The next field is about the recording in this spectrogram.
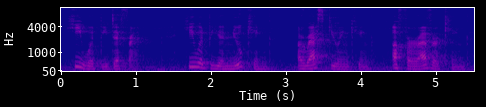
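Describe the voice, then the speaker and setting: A woman reading a children's story aloud in an expressive, emphatic storytelling manner. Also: very deep voice, moderate pace. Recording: roomy echo with background hiss.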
